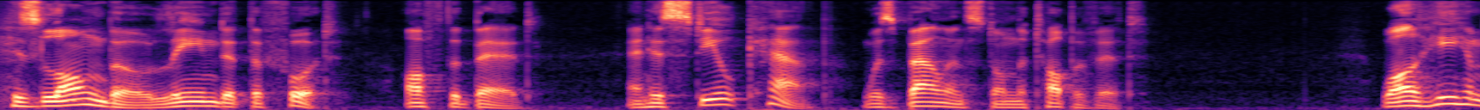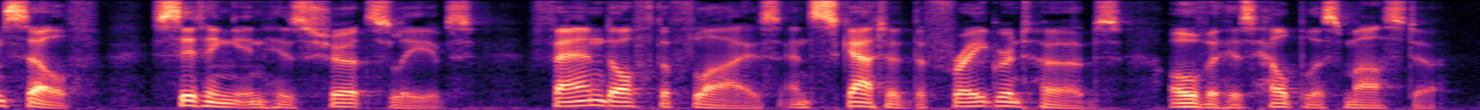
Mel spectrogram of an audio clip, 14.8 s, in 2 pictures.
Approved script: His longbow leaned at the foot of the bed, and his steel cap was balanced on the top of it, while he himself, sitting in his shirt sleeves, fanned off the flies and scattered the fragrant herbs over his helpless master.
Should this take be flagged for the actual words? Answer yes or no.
yes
